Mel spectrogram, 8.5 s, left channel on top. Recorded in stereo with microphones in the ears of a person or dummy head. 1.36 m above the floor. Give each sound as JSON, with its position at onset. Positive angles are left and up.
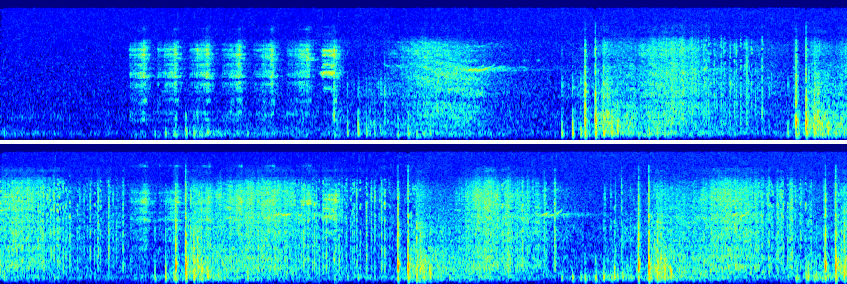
{"t": 1.3, "sound": "a camera shutter", "side_deg": 60, "distance_m": 7.5}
